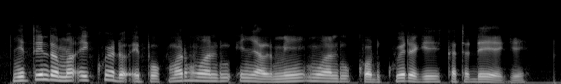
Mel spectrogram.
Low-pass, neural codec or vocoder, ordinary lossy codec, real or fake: 19.8 kHz; autoencoder, 48 kHz, 32 numbers a frame, DAC-VAE, trained on Japanese speech; none; fake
